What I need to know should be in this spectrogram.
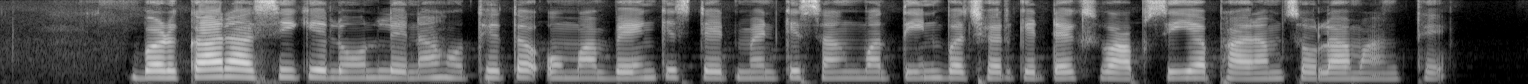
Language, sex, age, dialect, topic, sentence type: Chhattisgarhi, female, 36-40, Eastern, banking, statement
